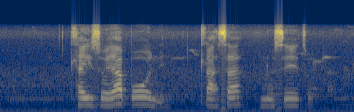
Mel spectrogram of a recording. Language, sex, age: Southern Sotho, male, 21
